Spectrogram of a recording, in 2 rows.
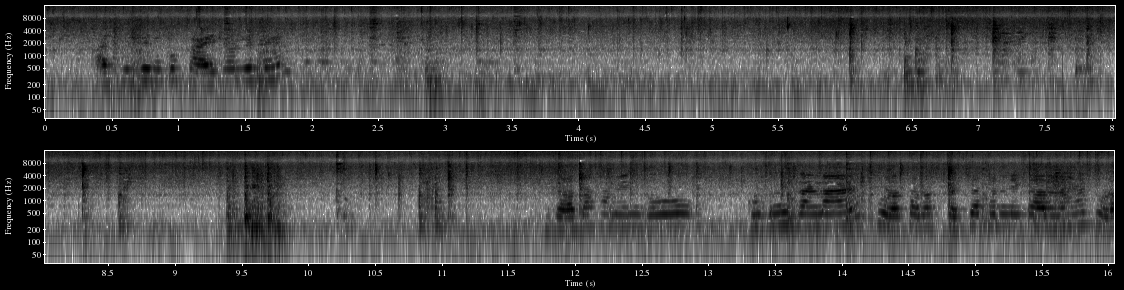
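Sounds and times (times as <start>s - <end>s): food sizzling in oil: 0.0s - 16.0s
spatula scraping metal pan: 15.4s - 15.9s.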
